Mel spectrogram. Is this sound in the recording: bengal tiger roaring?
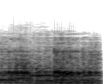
yes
